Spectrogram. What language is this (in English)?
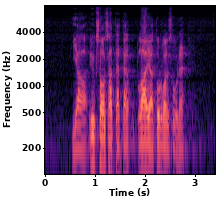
Finnish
